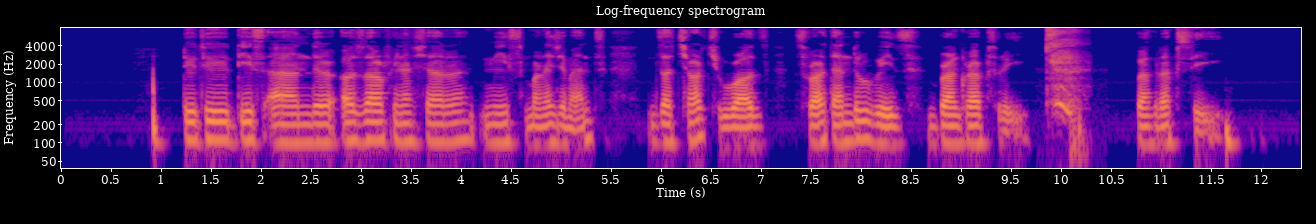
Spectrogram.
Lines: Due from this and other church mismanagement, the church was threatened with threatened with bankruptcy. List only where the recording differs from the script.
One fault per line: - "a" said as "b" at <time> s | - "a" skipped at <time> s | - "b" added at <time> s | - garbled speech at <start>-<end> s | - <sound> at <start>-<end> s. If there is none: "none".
- "from" said as "to" at 1.4 s
- "church" said as "financial" at 3.2 s
- "threatened with" skipped at 8.6 s
- sneeze at 9.8-10.3 s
